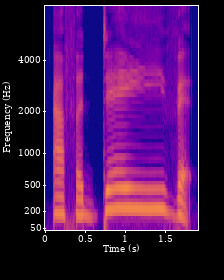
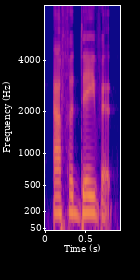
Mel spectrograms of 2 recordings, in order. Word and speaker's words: affidavit: The first sound is a as in cat. Then we have fu. Fu fu an f sound and then awah. The spelling in the spelling you'll see the letter I but it's actually awah sound. A then day. That's the primary stress. Affidavit. It's like David but with a T.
